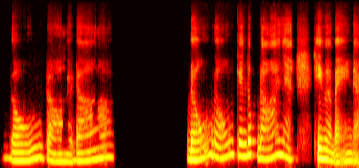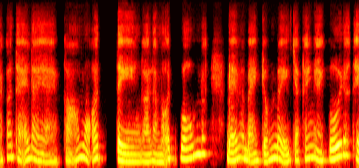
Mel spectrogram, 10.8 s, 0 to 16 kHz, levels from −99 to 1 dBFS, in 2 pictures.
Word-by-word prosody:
Đúng 185 +6 0
rồi 165 -5 -3
đó. 180 +2 -1 1.4
Đúng, 215 +9 +2
đúng, 265 +3 -1
cái 280 -1 +3
lúc 300 -3 +3
đó 225 +2 0
nha, 260 -7 -1 0.4
khi 225 - +8
mà 210 -3 +3
bạn 170 +2 -1
đã 185 - -4
có 250 0 -2
thể 200 -1 -1
là 175 -9 -2 0.2
có 205 - -3
một 225 - 0
ít 230 +3 0 0.2
tiền, 160 -4 +4
gọi 160 0 -2
là, 170 -2 -2
một 155 - 0
ít 220 - 0
vốn 235 +7 +3
đó 325 - +1 0.3
để 190 +1 +3
mà 240 - -2
bạn 180 -2 0
chuẩn 195 +8 +1
bị 180 -8 +1
cho - - -1
cái 230 - -1
ngày 210 -7 0
cưới 230 +6 +7
đó 305 - 0
thì 195 - +2
205 Hz, 205 wpm, -23 LUFS, 175-235 Hz, 1.4 s, khi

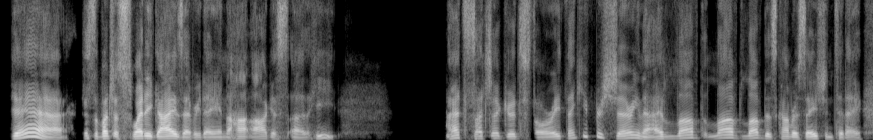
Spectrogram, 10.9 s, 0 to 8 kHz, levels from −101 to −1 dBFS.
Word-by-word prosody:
Yeah, 155 - +4 0.2
just 135 -1 -3
a - - -1
bunch 130 0 +4
of - - +2
sweaty 125 +1 +6
guys 120 0 +6
every 95 0 -1
day 95 +1 -3
in 100 - -6
the - - -3
hot 115 0 0
August, 100 -1 -2
uh, - - -6
heat. - - -8 1.4
That's 145 +4 -1
such 120 +2 -4
a 140 0 -3
good 120 0 -5
story. 100 +5 -3
Thank 135 +5 -9
you 230 - -6
for 205 - -4
sharing 145 0 -2
that. 95 -2 -1
I 110 +2 0
loved, 135 +8 -3
loved, 145 +3 -2
loved 135 +2 -1
this 120 - -1
conversation 110 0 -1
today. 80 -3 -6
120 Hz, 175 wpm, -23 LUFS, 105-140 Hz, 1.4 s, sweaty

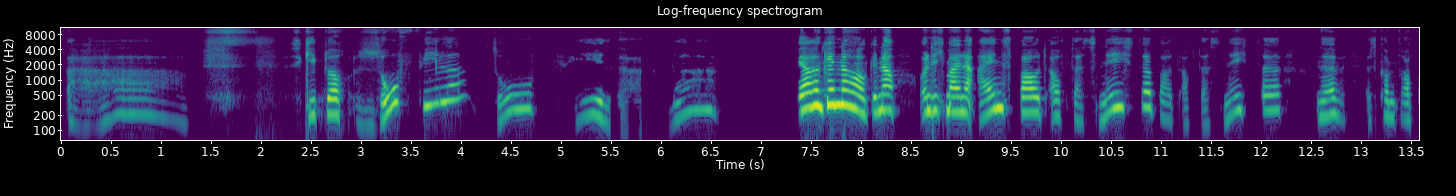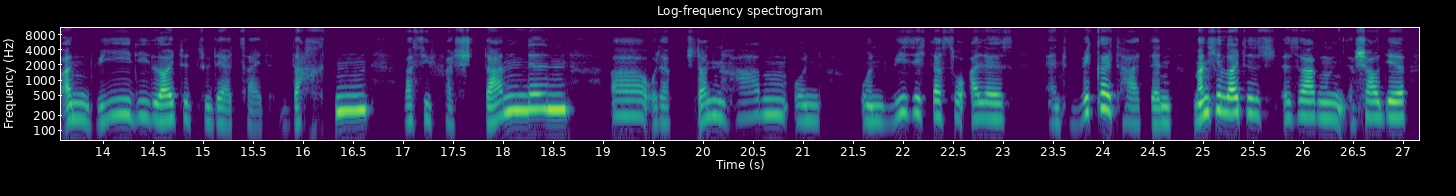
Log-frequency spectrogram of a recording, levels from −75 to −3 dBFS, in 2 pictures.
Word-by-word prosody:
Ah. 205 -7 -16 1.0
Es - - -14
gibt 205 +1 -5
doch 210 -1 +5
so 130 - +1
viele, 345 +2 -3 0.4
so 260 - -7 0.4
viele, 185 0 -7 0.6
ne? 240 +7 -13 0.8
Ja, 280 +5 +11
genau, 315 -5 +10
genau. 250 +4 +6 0.3
Und 235 +4 +2
ich 245 - -2
meine, 230 -2 +6
eins 265 +10 +3
baut 230 -3 +3
auf 195 +1 -6
das 160 -2 -14
nächste, 280 - -1
baut 175 - -15
auf 140 +1 -20
das 135 +2 -21
nächste, 245 +5 -7 0.3
ne? 195 0 -4 0.2
Es 155 0 -21
kommt 185 -2 -9
drauf 170 0 -9
an, 165 -1 -5
wie 205 +7 -10
die 190 +1 -14
Leute 170 0 -3
zu 150 - -16
der 140 -3 -11
Zeit 120 -2 -19
dachten, 245 - -4 0.3
was 155 +1 -12
sie 170 - -14
verstanden, 250 - -1 0.4
äh, 195 0 -8
oder 150 -5 -12
verstanden 185 +3 -10
haben 200 +3 -12
und 160 -1 -13 0.4
und 150 -1 -11
wie 215 +8 -8
sich 220 -1 -8
das 195 -1 -5
so 175 - -9
alles 175 -1 -6 0.3
entwickelt 225 - -3
hat. 140 -1 -12
Denn 145 +1 -6 0.2
manche 230 +3 +1
Leute 220 -2 +1
sch - - -16
sagen: 180 -1 -4
„Schau 185 +5 +2
dir 185 0 -1
195 Hz, 130 wpm, -22 LUFS, 165-240 Hz, 1.0 s, Ja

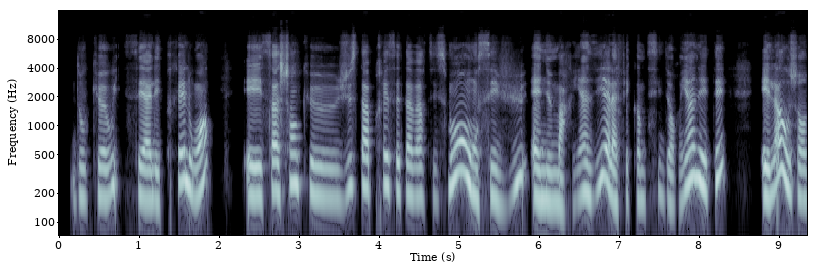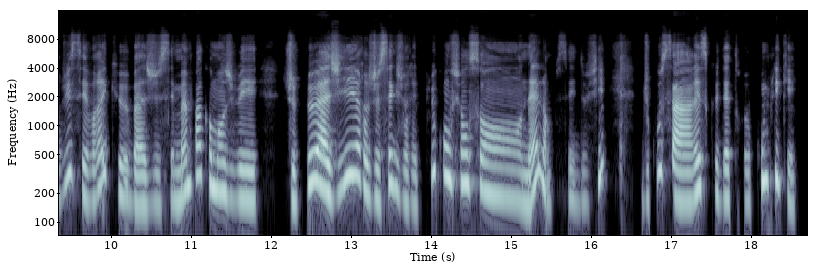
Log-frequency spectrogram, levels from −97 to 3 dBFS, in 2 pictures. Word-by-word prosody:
Donc, 180 0 -10
heu, 180 - +1
oui, 235 +5 -4 0.2
c'est 190 -2 0
allé 170 -1 +1
très 260 +10 -1
loin 205 -6 +2 0.4
et 185 -1 +2
sachant 210 +6 +1
que 185 -6 -4
juste 235 +7 -7
après 235 +1 0
cet 210 -3 -5
avertissement, 190 - 0
on 195 -7 +3
s'est 180 -1 -4
vues, 200 - -4
elle 175 -2 +2
ne 165 - 0
m'a 150 -3 -1
rien 190 +7 -4
dit, 225 +11 -3
elle 250 - +4
a - - +2
fait 175 - -14
comme 175 -1 -8
si 200 - -15
de 175 -3 -6
rien 220 - 0
n'était 275 - +2 0.4
et 185 -1 +5
là, 230 - +5
aujourd'hui, 200 - 0
c'est 195 - -4
vrai 240 - -1
que, 220 -8 -3
bah 150 -3 +1
je 155 +2 -7
sais 160 +2 -9
même 195 +8 +1
pas 310 +3 +1
comment 225 -6 +2
je 180 -2 -5
vais 170 -1 0 0.3
je 170 - -2
peux 250 +12 +4
agir. 225 - +5
Je 180 -1 -3
sais 255 +10 +1
que - - -2
j'aurai 160 -3 -7
plus 305 - -3
confiance 260 -5 +1
en 185 -5 0
elles, 280 - +4
ces 180 -1 -12
2 165 +1 -16
filles. 290 - -4 0.4
Du - - -12
coup, 340 - -2
ça 170 - +5
risque 215 0 0
d'être 170 -1 -5
compliqué. 270 - 0
195 Hz, 205 wpm, -22 LUFS, 170-245 Hz, 0.4 s, et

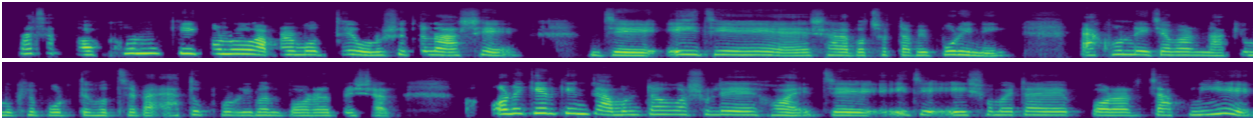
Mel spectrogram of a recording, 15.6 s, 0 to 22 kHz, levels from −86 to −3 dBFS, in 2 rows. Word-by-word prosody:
আচ্ছা 340 +2 -4
তখন 260 +8 +2 0.2
কি 345 - +1
কোন 320 -1 +3 0.2
আপনার 260 +2 -1
মধ্যে 255 +1 -3
অনুশোচনা 245 +2 0
আসে? 235 +3 -2 0.7
যে 225 - +3 0.4
এইযে 265 0 -1 0.4
এ - - -1 0.2
সারা 220 -1 +1
বছরটা 220 +1 -4
আমি 220 0 0
পড়িনি। 240 -7 +3 0.6
এখন 275 - -3
এইযে 245 0 0
আমার 230 0 +1
নাকে 200 +2 -5
মুখে 215 +3 -5
পড়তে 215 +1 -3
হচ্ছে 210 +2 -5
বা - - +1
এতো 210 +5 -7
পরিমাণ 215 -1 -2
পড়ার 205 0 -1
প্রেশার। 200 +1 -5 0.5
অ - - -22 0.2
অনেকের 340 +3 +5
কিন্তু 320 -3 +2
এমনটাও 255 +3 -1
আসলে 265 +1 -5 0.3
হয় 215 -3 +2 0.2
যে, 225 - -1 0.4
এইযে - - -2 0.2
এই 230 - +2
সময়টায় 240 0 -1 0.3
পড়ার 215 -1 +3
চাপ 225 -1 0
নিয়ে 315 +6 +1
235 Hz, 155 wpm, -22 LUFS, 220-265 Hz, 0.7 s, অনেকের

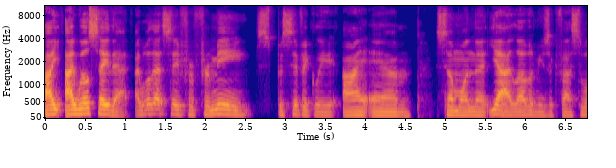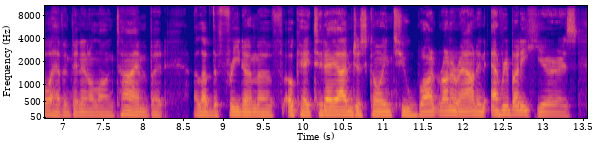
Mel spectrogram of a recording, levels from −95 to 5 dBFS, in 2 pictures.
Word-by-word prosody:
I 135 +1 +9
I 135 - +11
will 150 +3 +7
say 145 -3 +8
that, - - -3
I - - -3
will 140 +4 -2
that 145 -1 +1
say 135 -2 -2
for 130 -2 -8
for 125 +1 -5
me, 125 -3 +1
specifically, 110 -6 -7
I 110 +1 +2
am 100 -2 -2 0.3
someone 115 -2 0
that 110 -1 -3
yeah, 140 - +6
I 105 - +4
love 110 +1 -1
a - - -3
music 100 0 -10
festival. 100 +4 -5
I 110 - -3
haven't 100 0 -6
been 100 0 -5
in 100 -1 -4
a 95 - -6
long 95 0 -8
time, 105 -1 -2
but 95 -3 -9 0.4
I - - -7
love 105 -2 -1
the 105 - -5
freedom 105 -2 -2
of, 95 0 -6
"Okay, 115 -3 0
today 115 +2 +2
I'm 115 -1 +4
just 110 -1 -3
going 105 0 0
to 110 -1 -3
run 105 +1 -1
run 115 +1 0
around 110 -1 0
and 105 0 -2
everybody 125 +1 0
here 105 -4 -6
is 95 0 -7
110 Hz, 215 wpm, -24 LUFS, 100-120 Hz, 0.4 s, I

